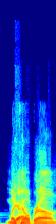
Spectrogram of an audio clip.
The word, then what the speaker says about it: Mikel Brown: Mikel Brown.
